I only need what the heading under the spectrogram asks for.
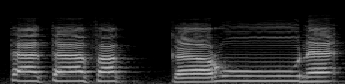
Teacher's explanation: را کو موٹا کر کے واو کے ساتھ ملائیں گے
